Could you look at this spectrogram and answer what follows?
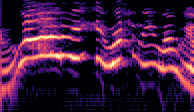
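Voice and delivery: shrill screaming for mommy; little girl screaming in the graveyard; panicked child scream. Retold or imitated. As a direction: scream for your mother in terror. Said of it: "I start freaking out".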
